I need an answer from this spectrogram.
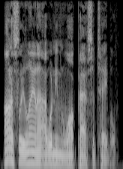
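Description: A man voicing a careful, patient male adviser who speaks in measured tones, in a dry recording. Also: medium pitch, animated, fairly bright tone, no room sound, lightly acted. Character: careful, level-headed man advising the mayor.

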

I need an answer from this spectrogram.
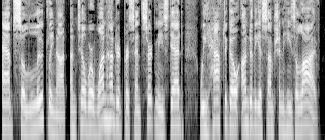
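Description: A woman's voice: deep voice, moderate pace, no room sound, voice pushed up. A man voicing a harried, stubborn woman mayor who speaks in insistent, clipped bursts, in a dry recording.

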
